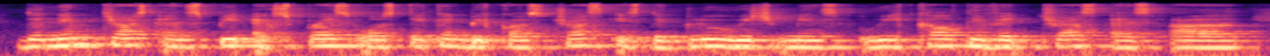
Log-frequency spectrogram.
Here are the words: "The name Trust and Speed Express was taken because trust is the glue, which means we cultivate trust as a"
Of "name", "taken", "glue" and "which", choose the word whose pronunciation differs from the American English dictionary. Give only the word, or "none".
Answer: none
